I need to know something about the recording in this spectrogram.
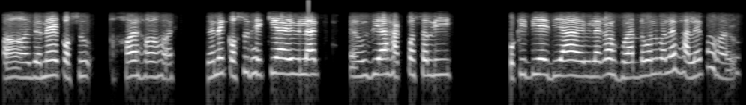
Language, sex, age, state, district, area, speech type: Assamese, female, 45-60, Assam, Sivasagar, rural, conversation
